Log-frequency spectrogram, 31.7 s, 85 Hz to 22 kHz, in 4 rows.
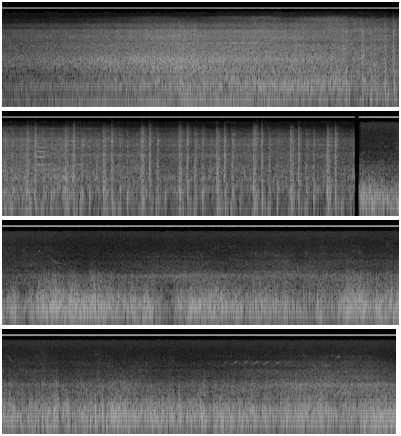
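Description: Talgo S/353 diesel locomotive and its train approaching with a rising engine note, then the clickety-clack of wheels over rail joints as it passes. Halfway through, the recording cuts to a second approach with a low, uneven rumble.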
